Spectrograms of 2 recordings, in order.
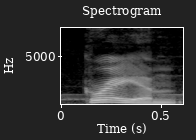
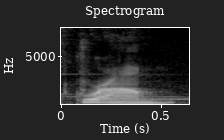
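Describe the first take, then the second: First: It is said in a British accent. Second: It is said in an American accent.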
